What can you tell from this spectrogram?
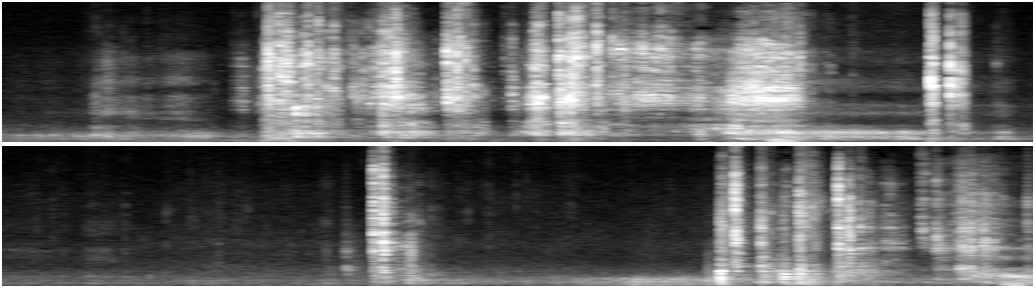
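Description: Fishing rods and reels being handled: irregular clicks, clacks and scrapes in several clusters, with short pauses between.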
